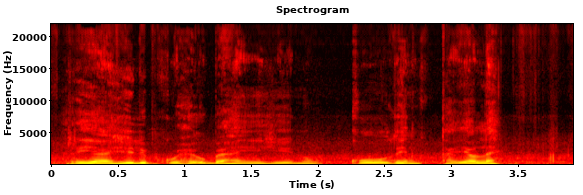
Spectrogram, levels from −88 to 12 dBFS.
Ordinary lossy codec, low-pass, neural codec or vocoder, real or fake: none; none; vocoder, 44.1 kHz, 128 mel bands every 256 samples, BigVGAN v2; fake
